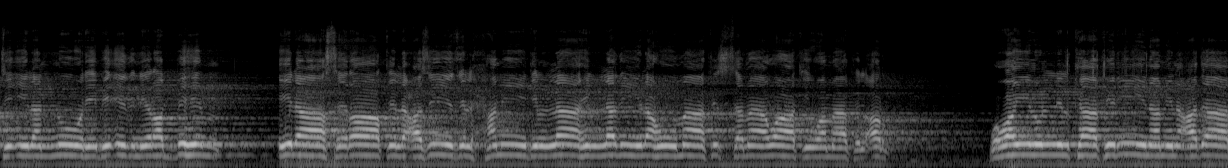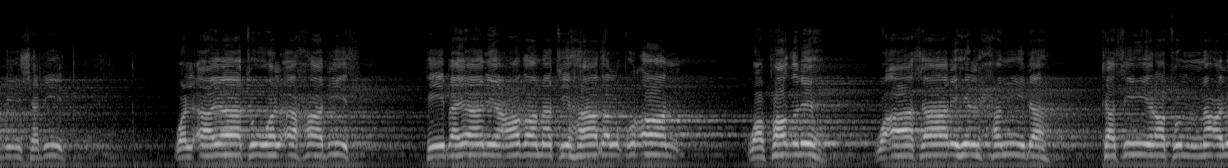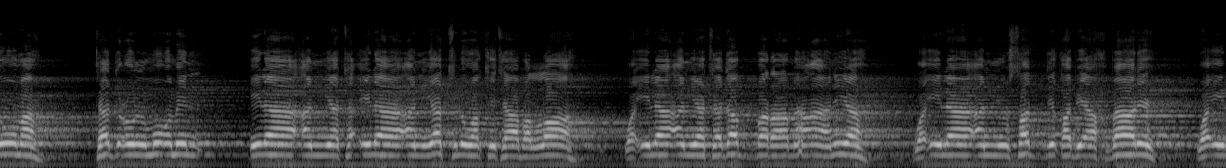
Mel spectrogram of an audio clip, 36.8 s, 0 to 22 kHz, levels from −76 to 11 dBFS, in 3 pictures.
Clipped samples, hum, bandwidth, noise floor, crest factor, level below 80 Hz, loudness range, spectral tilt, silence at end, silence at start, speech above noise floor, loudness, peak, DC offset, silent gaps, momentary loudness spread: under 0.1%; none; 12.5 kHz; -53 dBFS; 14 dB; -52 dBFS; 3 LU; -4 dB/octave; 0 s; 0 s; 32 dB; -22 LUFS; -8 dBFS; under 0.1%; none; 12 LU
